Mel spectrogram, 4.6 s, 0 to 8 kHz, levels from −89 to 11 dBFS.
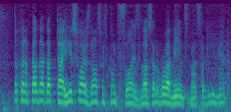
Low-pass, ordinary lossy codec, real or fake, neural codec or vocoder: none; none; fake; codec, 16 kHz, 1.1 kbps, Voila-Tokenizer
